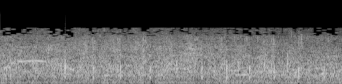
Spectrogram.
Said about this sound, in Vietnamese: Xin dành tràng pháo tay để tự khen mình.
